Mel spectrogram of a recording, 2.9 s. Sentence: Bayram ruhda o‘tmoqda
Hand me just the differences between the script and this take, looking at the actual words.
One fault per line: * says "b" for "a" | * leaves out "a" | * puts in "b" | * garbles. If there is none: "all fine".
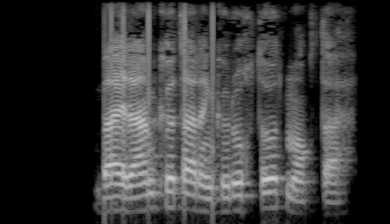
* puts in "ko‘tarinki"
